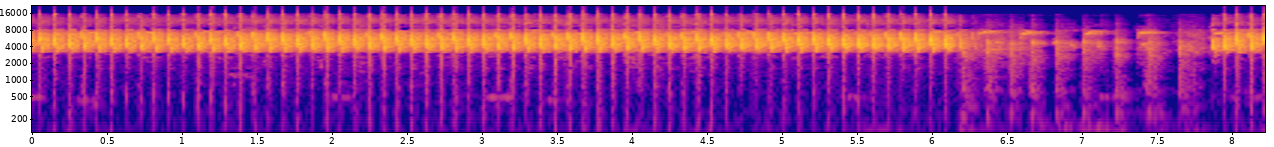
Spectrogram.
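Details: 'Ngebren' trill of a cigun white-eye, used to get silent birds singing again: a steady, high, buzzy pulsed roll for about six seconds, then a pause with soft chattering notes before the trill resumes.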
